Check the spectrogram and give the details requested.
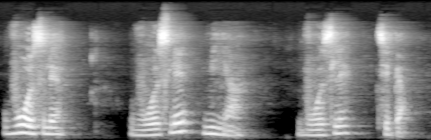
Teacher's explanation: O is stressed here. And we pronounce O.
